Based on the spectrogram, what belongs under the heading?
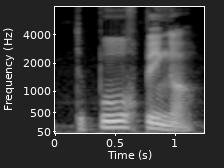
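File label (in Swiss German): "buechbinder", Bas Rhin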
